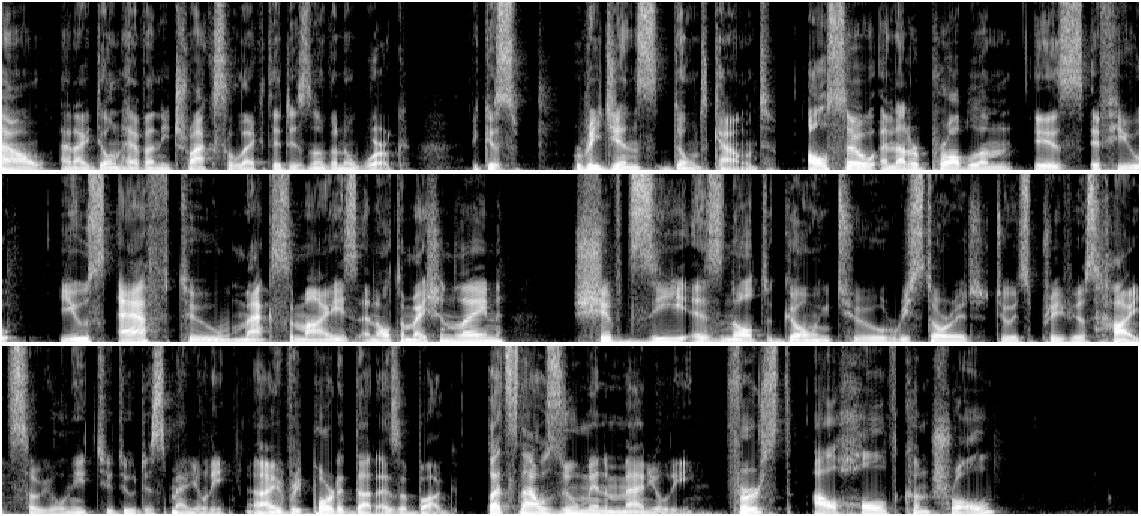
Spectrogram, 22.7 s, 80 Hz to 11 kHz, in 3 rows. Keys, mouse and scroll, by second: 3.1 click, 3.5 f, 5.1 click, 6.2 click, 7.6 f, 10.8 shift+z, 13.2 scroll down 2, 14.3-16.3 drag, 16.3 8, 16.6 scroll up 2.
